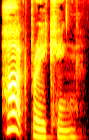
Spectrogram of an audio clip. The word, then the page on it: heartbreaking: British English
